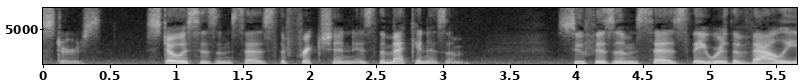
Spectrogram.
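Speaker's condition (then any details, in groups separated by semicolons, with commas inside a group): No condition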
